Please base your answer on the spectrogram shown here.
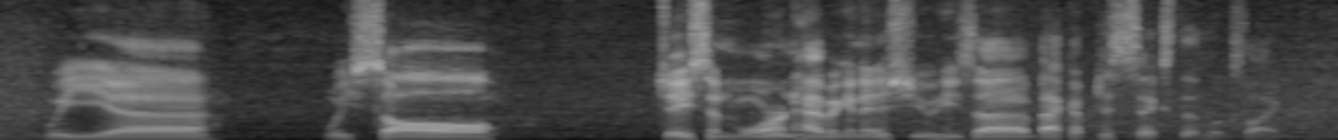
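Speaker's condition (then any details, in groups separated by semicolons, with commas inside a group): No condition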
